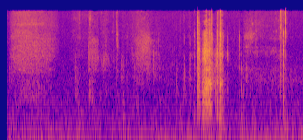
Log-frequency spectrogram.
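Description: Handling a ring-binder photocard album with plastic card sleeves: soft rustling, several small clicks and taps, and a louder crinkling, scraping plastic sound about four seconds in.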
